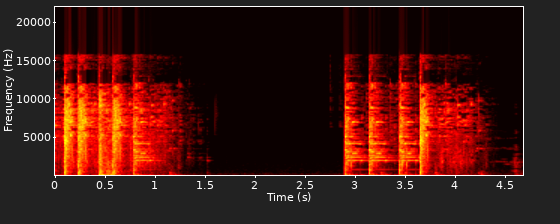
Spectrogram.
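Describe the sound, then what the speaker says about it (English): Glass blocks breaking in Minecraft, two quick clusters of sharp shattering crashes, four or five each, separated by a second or so of silence. "I'm going to break all this glass."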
